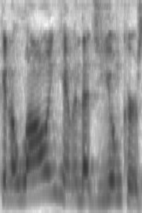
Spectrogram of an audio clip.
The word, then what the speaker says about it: Junkers: an army and the yonkers in return for obedience to Frederick and allowing him and that's Yonkers not Junkers the J is pronounced as a you sound Yonkers it's a German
